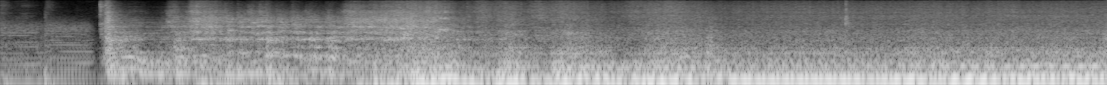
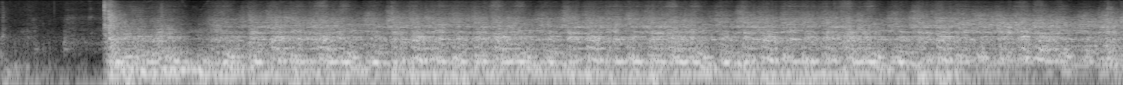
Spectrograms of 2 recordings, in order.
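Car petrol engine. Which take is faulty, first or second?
second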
